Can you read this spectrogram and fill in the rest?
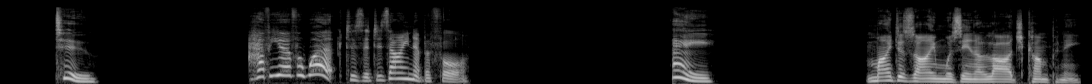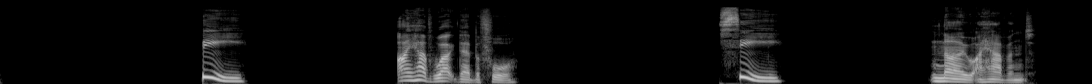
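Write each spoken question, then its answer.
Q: Have you ever worked as a designer before?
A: C: No, I haven't.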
